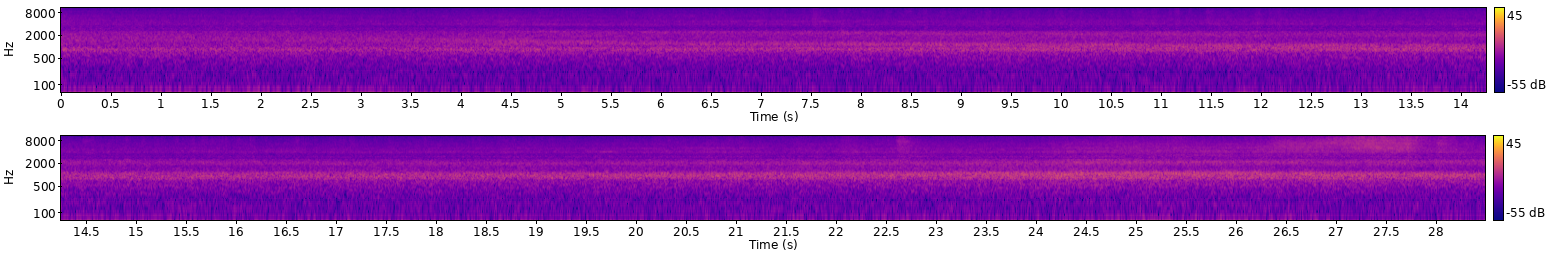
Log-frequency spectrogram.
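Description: Passenger-cabin sound of an MTR East Rail Line R-train electric multiple unit running at speed: a steady, loud rumble and roar of wheels on rail. A brief hiss comes in near the end.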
